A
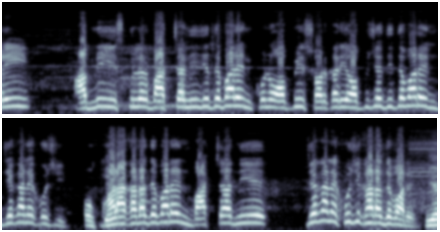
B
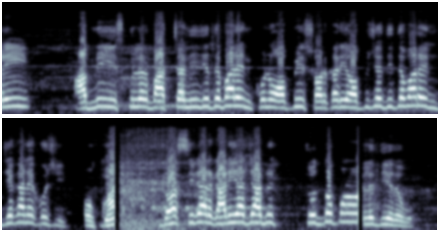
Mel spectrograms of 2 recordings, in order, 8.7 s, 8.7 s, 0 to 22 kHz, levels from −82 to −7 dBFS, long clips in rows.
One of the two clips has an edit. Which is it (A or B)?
B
